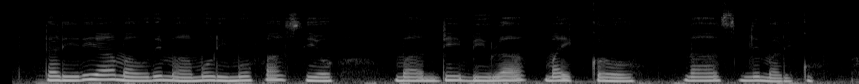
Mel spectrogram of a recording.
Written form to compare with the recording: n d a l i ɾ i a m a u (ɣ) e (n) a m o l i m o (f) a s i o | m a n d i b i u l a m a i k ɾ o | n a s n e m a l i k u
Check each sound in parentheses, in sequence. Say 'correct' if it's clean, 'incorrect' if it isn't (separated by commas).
incorrect, incorrect, correct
